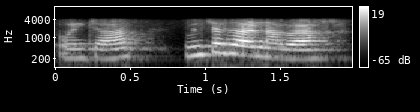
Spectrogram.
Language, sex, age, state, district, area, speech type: Nepali, female, 18-30, West Bengal, Darjeeling, rural, conversation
